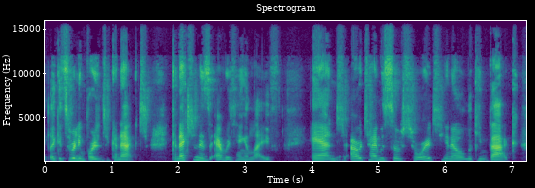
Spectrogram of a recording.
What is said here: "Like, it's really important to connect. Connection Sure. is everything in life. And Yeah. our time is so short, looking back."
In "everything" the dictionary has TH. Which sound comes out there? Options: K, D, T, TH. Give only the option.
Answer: TH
